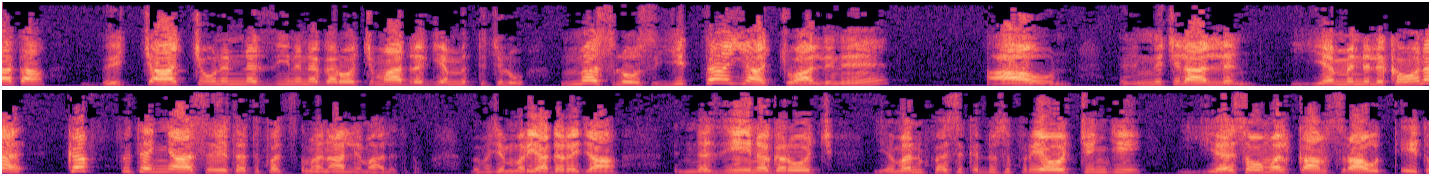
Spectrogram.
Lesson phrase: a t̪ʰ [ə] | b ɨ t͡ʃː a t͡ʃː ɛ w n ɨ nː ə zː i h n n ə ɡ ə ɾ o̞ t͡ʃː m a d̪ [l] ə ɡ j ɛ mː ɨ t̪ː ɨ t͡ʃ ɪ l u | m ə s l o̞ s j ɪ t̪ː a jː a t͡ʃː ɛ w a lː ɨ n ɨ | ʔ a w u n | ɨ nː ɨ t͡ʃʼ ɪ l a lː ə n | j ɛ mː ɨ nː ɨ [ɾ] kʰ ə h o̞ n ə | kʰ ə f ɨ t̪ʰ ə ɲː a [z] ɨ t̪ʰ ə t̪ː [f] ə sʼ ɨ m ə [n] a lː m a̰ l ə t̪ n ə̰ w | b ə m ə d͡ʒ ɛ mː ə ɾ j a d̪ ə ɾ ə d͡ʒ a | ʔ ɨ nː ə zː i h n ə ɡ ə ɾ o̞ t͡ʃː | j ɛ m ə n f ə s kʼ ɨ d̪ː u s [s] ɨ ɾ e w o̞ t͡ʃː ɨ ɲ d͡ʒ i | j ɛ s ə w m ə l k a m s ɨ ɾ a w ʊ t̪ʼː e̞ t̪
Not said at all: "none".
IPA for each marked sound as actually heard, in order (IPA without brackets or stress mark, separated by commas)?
a, ɾ, l, s, f, n, f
